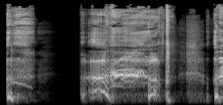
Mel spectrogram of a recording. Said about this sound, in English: You see, she starts coughing and like black stuff kind of comes out of her mouth.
